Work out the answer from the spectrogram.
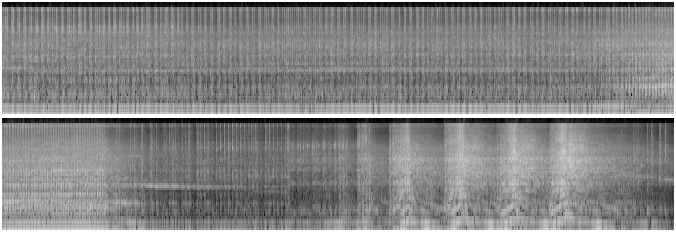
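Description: Turbocharged Honda four-cylinder drag-race engine idling steadily. About halfway through it is revved up and held for a few seconds, then drops back to a quieter idle. Near the end it is blipped through several quick revs.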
